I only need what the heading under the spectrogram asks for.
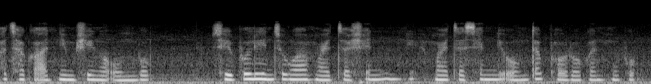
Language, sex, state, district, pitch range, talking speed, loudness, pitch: Mizo, female, Mizoram, Aizawl, 205-230 Hz, 195 wpm, -16 LUFS, 220 Hz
